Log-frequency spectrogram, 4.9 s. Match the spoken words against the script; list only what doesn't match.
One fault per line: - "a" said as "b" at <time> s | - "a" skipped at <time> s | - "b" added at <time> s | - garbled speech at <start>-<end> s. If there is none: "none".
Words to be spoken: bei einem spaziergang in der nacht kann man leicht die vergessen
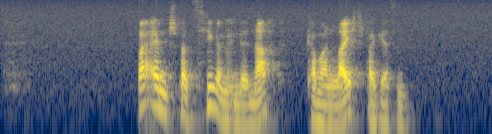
none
